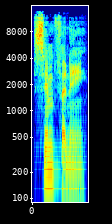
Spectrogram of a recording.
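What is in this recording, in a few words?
"symphony", English, British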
